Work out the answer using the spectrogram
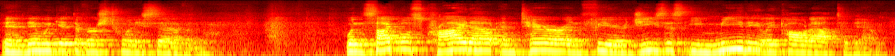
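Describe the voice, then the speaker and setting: A man teaching a Bible class in a casual, chatty way, with frequent ums and quick acted-out quotes. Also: a little high, slight background noise. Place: church classroom. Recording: echoey room.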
